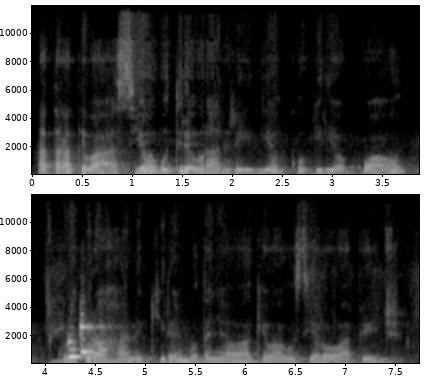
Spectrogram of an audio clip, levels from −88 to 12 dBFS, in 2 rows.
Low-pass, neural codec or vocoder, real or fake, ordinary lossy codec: 10.8 kHz; none; real; Opus, 16 kbps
